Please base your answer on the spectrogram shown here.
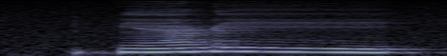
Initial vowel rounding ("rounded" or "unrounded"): unrounded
